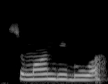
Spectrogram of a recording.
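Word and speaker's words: Simone de Beauvoir: सिमोन दी बुआ, ये इसकी प्रोनाउंसिएशन, तो इसको हम सिमोन ही बुलाएंगे।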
